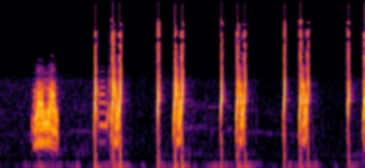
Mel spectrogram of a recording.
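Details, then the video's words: A common quail lure call for night hunting opens with one nasal, buzzy note, then crisp triple-note phrases ring out roughly every second, each a single clipped note followed by a fast double. "batair ki awaz raat k liye | quail calling | رات کے لیے بہت ہی اچھی آواز"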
